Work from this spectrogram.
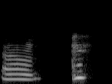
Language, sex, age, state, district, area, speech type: Assamese, female, 18-30, Assam, Sivasagar, rural, conversation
